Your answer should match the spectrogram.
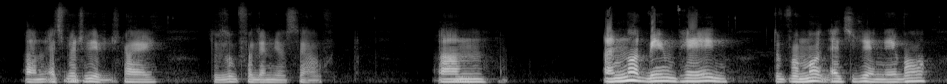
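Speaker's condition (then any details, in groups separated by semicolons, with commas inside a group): Spinal muscular atrophy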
